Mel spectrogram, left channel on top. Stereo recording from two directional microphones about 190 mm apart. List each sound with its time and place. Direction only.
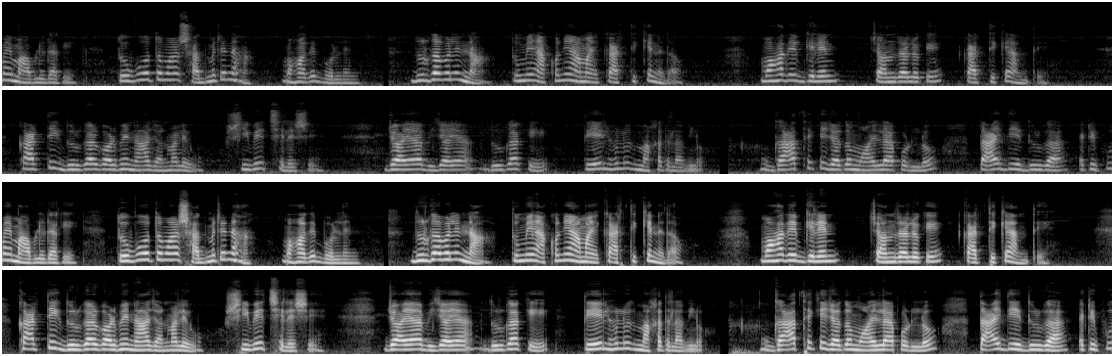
0.0 s a woman's voice: 35° right (ahead or behind)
